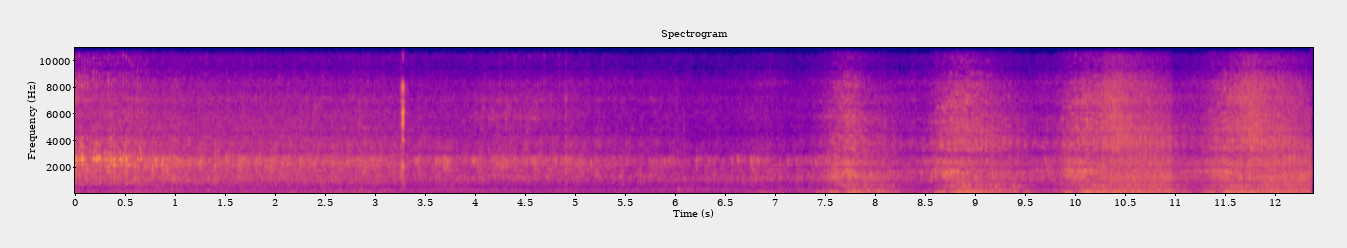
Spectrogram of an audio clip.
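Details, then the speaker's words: VW Transporter T4 after swapping the older pre-95 2.4 straight diesel for the newer single-rib-belt 2.4 engine, with dual-mass flywheel fitted: even diesel clatter at idle, then smooth clean revs, much quieter than the old banging engine, no smoke. Normal running. "as you can hear it's a lot quieter not banging or laughing like the other engine"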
